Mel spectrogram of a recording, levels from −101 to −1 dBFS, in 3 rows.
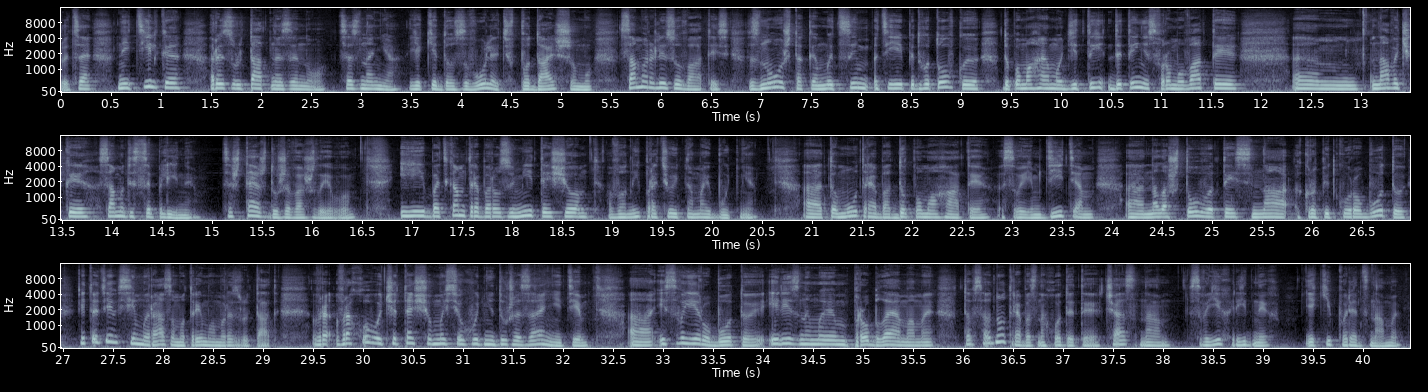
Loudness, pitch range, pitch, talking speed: -31 LUFS, 135-180 Hz, 155 Hz, 125 wpm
